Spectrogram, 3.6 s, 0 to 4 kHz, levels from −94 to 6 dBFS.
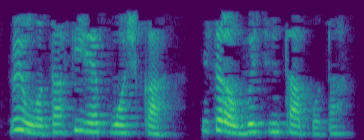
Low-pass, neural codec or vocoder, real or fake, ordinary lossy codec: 3.6 kHz; none; real; MP3, 16 kbps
